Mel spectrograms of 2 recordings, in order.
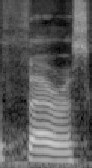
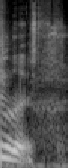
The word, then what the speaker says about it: Thalus: If Taskmaster Theros comes back, Thalus. It's pronounced Thalus, sorry. Thalus. Thalus. It's in there now. It's good. It's in there Yeah. now. It ain't spelled that way.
